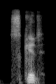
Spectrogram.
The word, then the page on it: skid: British English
